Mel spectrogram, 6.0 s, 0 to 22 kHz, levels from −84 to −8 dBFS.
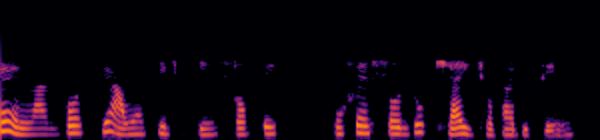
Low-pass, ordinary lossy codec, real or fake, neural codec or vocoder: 3.6 kHz; none; real; none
